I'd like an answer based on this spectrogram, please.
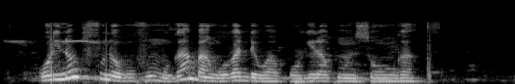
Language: Ganda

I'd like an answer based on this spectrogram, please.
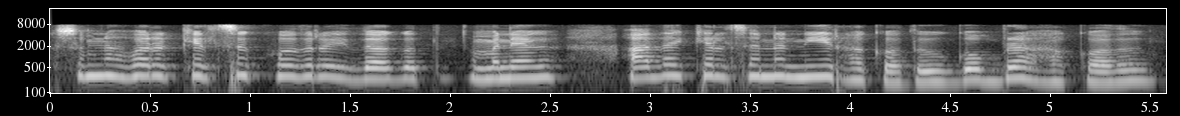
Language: Kannada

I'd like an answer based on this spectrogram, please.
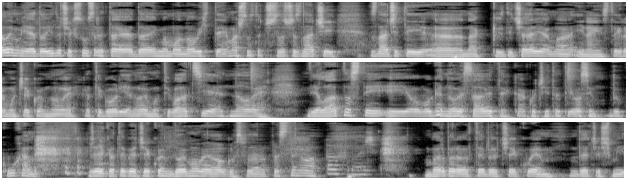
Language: Croatian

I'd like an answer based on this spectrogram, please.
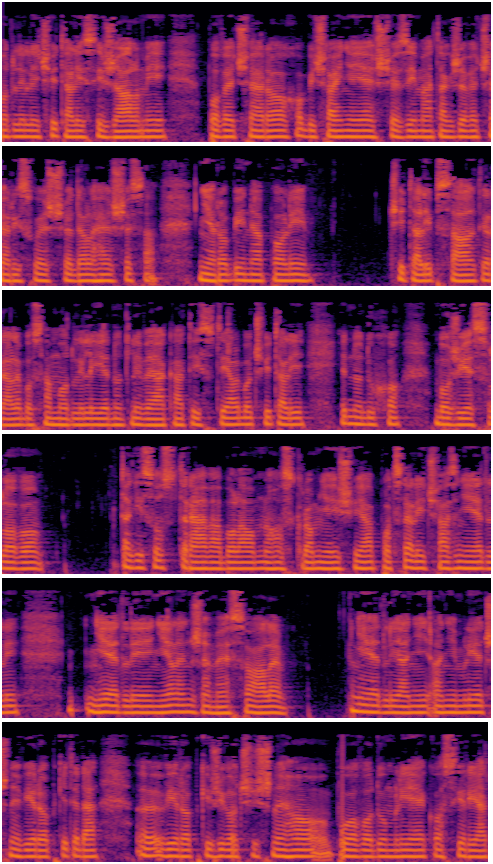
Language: Slovak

